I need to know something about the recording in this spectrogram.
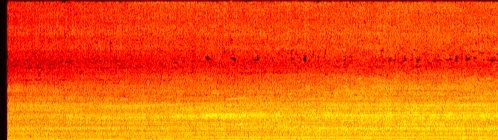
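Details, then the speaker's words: Honda Pilot engine at idle, pulleys checked with a stethoscope: steady harsh hiss with a thin, constant high ring, ear-piercing; the noise is traced to the worn auto belt tensioner pulley. "That sounds terrible. Ear piercing. Not good. Not good. Not so bad. That's the auto tensioner right there, bud."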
